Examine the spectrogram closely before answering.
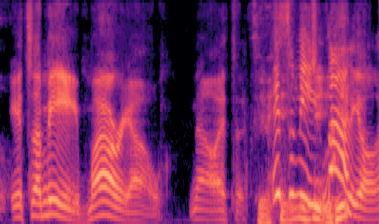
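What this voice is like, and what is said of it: Put-on Italian accent. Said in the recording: “do an Italian impersonation”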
